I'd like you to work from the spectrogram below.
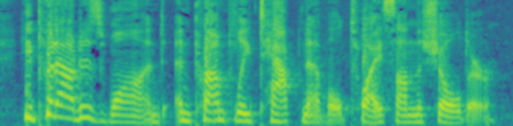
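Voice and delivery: ordinary delivery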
